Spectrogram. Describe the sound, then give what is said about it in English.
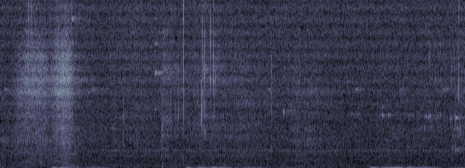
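Vinegar being poured into a container, about half of it into the bottom, heard as soft, intermittent splashing and trickling bursts, fairly quiet, with no talking. “do you want to pour that in? Okay, about half of it into the bottom there.”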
